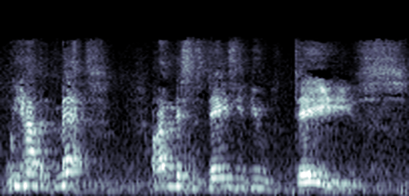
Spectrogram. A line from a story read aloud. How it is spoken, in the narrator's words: he growled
